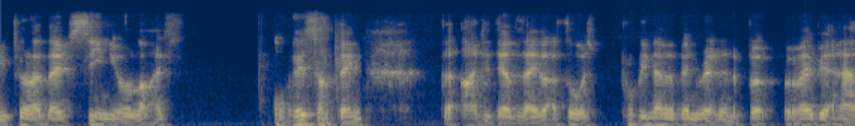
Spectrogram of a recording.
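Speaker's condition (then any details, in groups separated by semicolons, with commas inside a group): No condition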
